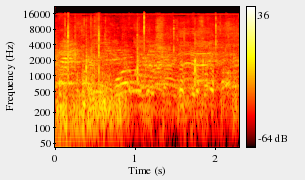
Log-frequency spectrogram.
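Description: Several people talking at once outdoors, overlapping casual chatter, with a low rumble of the camera being moved near the start.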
